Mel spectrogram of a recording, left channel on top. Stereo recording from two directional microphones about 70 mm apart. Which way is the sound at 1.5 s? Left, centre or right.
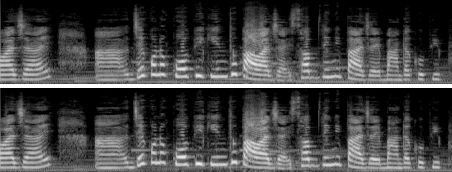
Right.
